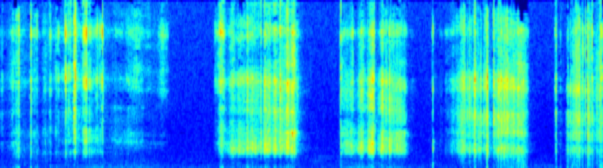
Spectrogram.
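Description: A red plastic spoon held in the fingers stirs and scrapes coarse white salt in a small, shallow, greenish tin-like metal bowl about half full. Bursts of bright, gritty scratching and crunching come and go with short quiet gaps between them, with almost no low end.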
